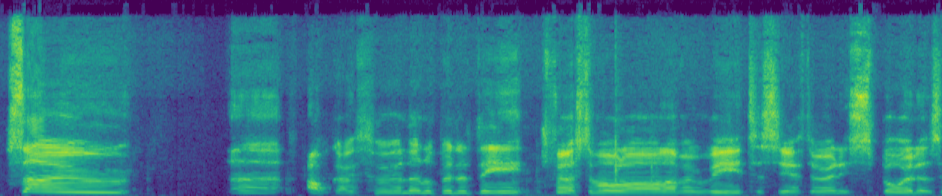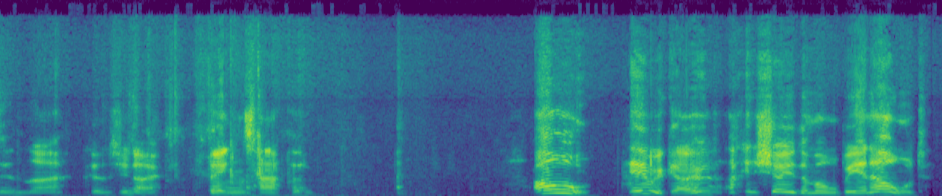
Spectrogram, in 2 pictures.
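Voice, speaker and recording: Casual online host: British male, unhurried and rambling, with a forward, bright tone. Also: medium pitch, animated, a little hiss or hum, rough recording. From Britain. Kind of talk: casual review chat. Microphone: webcam livestream setup.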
